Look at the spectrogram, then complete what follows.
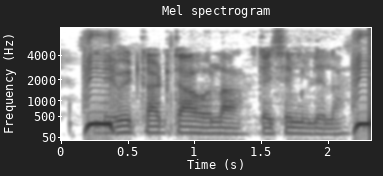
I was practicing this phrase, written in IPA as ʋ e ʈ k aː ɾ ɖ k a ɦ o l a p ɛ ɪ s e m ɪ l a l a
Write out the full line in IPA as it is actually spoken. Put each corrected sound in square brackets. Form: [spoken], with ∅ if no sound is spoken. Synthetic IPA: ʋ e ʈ k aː ɾ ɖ k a ɦ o l a [k] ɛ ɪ s e m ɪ l [e] l a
